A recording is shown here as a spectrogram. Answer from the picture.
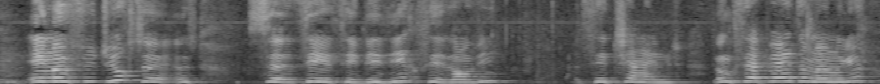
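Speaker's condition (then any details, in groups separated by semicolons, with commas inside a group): Cerebral palsy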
